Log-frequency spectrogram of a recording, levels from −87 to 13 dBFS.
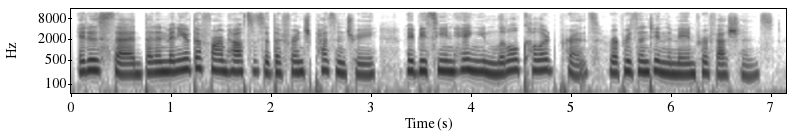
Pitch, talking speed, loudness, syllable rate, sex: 225 Hz, 200 wpm, -16 LUFS, 5.8 syllables/s, female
